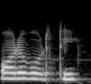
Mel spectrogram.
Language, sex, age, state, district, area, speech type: Bengali, female, 30-45, West Bengal, Purba Medinipur, rural, read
